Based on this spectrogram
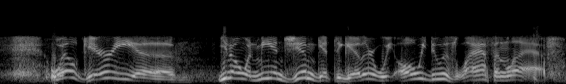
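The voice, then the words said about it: Imitates another person's voice. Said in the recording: “You want to let out a little Skilling while you're here?”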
